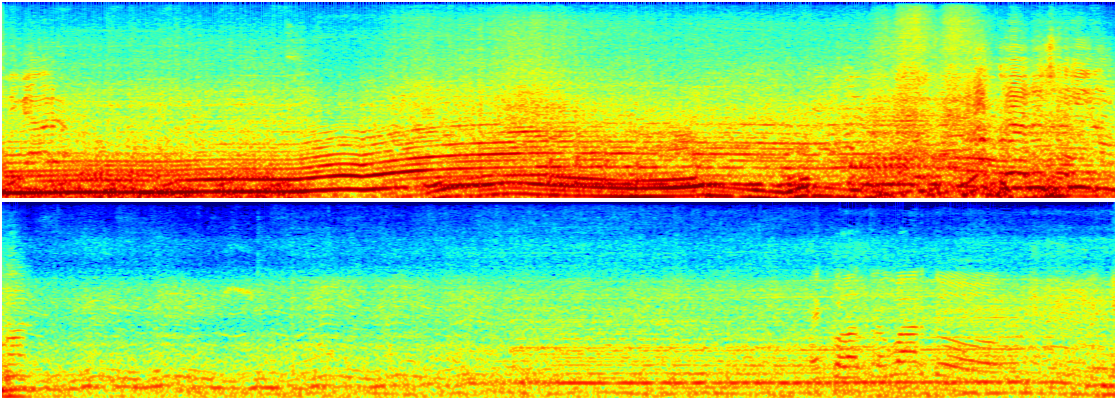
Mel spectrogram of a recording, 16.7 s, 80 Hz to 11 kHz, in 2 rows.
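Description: Peugeot 106 Group N slalom car's engine idling, then revved up and down in repeated blips at the start line. About eight and a half seconds in, the sound drops off sharply and the engine runs on more faintly with a steadier note as the car drives off.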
